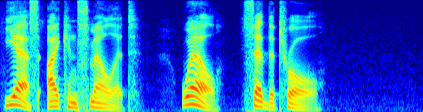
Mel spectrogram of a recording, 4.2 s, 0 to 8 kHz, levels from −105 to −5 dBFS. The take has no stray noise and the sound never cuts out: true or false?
true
